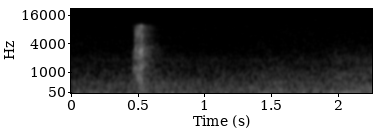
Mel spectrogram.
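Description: A single sharp click about half a second in, over faint room tone.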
